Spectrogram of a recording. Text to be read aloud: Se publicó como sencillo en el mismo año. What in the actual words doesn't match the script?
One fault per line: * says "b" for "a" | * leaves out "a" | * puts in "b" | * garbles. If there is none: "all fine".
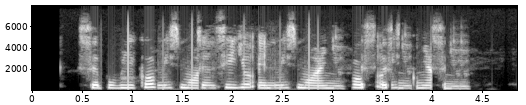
* says "mismo" for "como"
* leaves out "el"
* garbles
